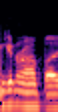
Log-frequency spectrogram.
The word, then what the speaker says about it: Danganronpa: Danganronpa. I'm saying it wrong. I know. No, that's exactly you said. You okay. Danganronpa.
